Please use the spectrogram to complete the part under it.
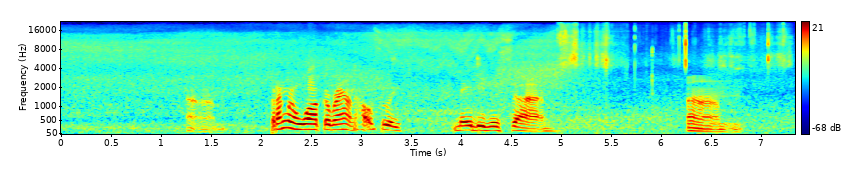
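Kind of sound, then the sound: nature, waterfall rushing nearby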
